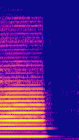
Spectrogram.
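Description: A single clarinet note F, fingered with the thumb key alone, sustained loud and steady for about two-thirds of a second before cutting off cleanly into quiet room tone.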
